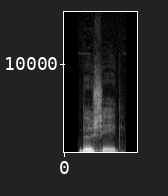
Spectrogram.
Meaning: abundance
- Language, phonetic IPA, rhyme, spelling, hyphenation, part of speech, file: Hungarian, [ˈbøːʃeːɡ], -eːɡ, bőség, bő‧ség, noun, Hu-bőség.ogg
